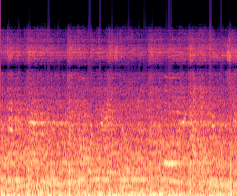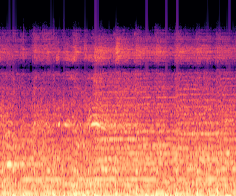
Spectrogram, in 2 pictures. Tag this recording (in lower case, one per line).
music
rock and roll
